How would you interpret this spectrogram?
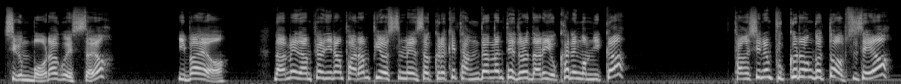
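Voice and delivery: wife confronting, rising indignation; indignant wife. Acted. Wife confronts the mistress, indignant. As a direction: push back at her, building up.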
